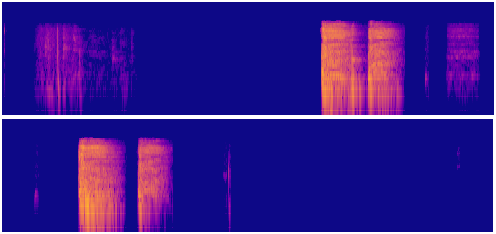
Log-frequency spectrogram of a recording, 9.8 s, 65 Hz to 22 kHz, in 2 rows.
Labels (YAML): expert_labels:
- quality: ok
  cough_type: dry
  dyspnea: false
  wheezing: false
  stridor: false
  choking: false
  congestion: false
  nothing: true
  diagnosis: lower respiratory tract infection
  severity: mild
- quality: good
  cough_type: wet
  dyspnea: false
  wheezing: false
  stridor: false
  choking: false
  congestion: false
  nothing: true
  diagnosis: COVID-19
  severity: mild
- quality: good
  cough_type: dry
  dyspnea: false
  wheezing: false
  stridor: false
  choking: false
  congestion: false
  nothing: true
  diagnosis: upper respiratory tract infection
  severity: mild
- quality: good
  cough_type: dry
  dyspnea: false
  wheezing: false
  stridor: false
  choking: false
  congestion: false
  nothing: true
  diagnosis: upper respiratory tract infection
  severity: mild
age: 29
gender: male
respiratory_condition: false
fever_muscle_pain: true
status: symptomatic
